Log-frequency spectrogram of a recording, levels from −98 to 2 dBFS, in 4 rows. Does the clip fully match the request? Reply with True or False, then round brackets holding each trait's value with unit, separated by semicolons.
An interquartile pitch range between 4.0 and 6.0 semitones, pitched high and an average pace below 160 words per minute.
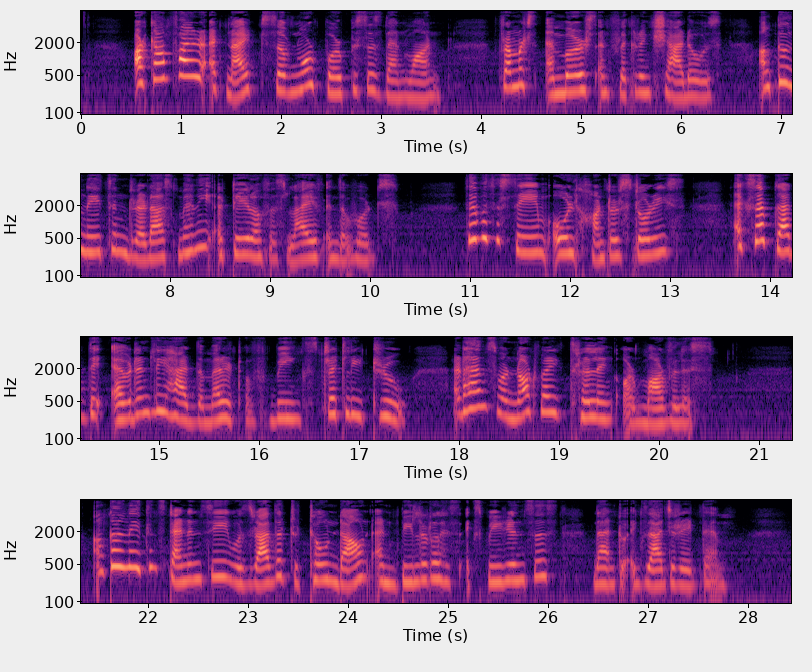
True (4.8 semitones; 250 Hz; 150 wpm)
